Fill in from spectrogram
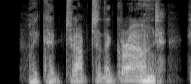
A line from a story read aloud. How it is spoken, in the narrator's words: he said through gritted teeth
